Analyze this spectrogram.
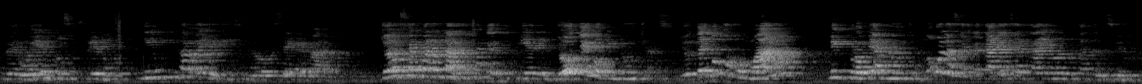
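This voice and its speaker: High-voiced woman preaching in an echoey church. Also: expressive, a little fast, a bit bright, a little hiss or hum. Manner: fervent preaching with chatty asides to the congregation. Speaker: pastor. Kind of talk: sermon. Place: church hall. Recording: echoey church hall, mic far off.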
